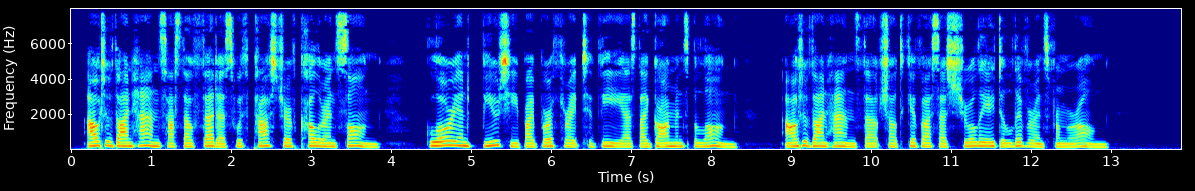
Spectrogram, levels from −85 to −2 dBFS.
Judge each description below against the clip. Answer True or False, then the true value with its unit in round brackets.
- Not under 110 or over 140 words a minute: False (165 wpm)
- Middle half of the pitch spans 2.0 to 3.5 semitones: True (2.9 semitones)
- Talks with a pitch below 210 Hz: True (185 Hz)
